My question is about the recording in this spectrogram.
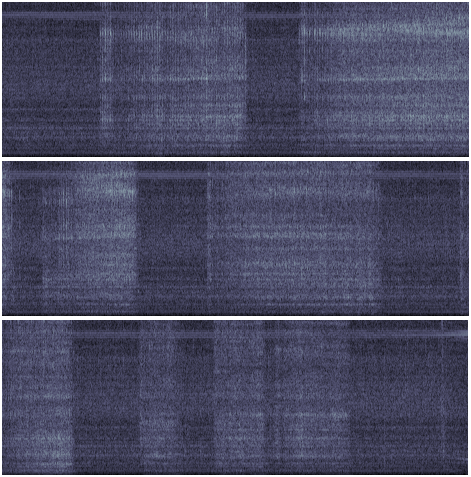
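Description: Wood lathe running with a steady motor whine while a hand turning tool cuts a small Macassar ebony blank in a series of short scraping passes, about seven, each lasting a second to a few seconds, as the piece is turned down to size.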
